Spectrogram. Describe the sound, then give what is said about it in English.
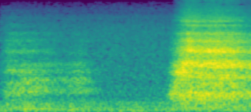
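A big, deep breath drawn in and released on cue, steady soft airflow dipping quiet before a louder, sustained rush of breath. “Take a nice, big, deep breath in. Breathe out. In.”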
